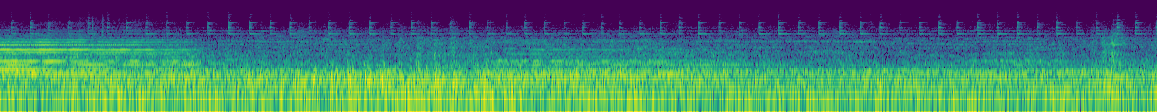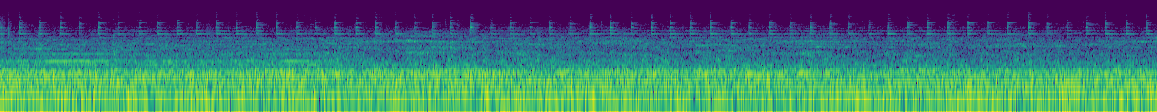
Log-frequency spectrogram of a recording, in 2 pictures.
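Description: Freight train rolling past, its cars making a steady rumble and rattle on the rails. A train horn sounds at the start, and fainter horn blasts come twice more, about seven and sixteen seconds in.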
